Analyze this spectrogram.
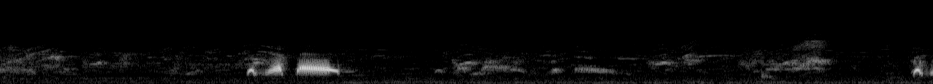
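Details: Coo of a female dove, given to stimulate males: two quick swelling notes, then a sustained falling coo around the third second. Another coo starts at the very end over steady background bird chatter.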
